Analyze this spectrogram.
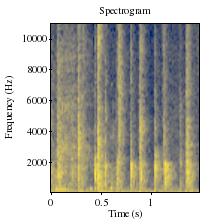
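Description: A quick run of about nine sharp hand claps in a steady, fast rhythm, bright and fairly loud, with no talking over them.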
